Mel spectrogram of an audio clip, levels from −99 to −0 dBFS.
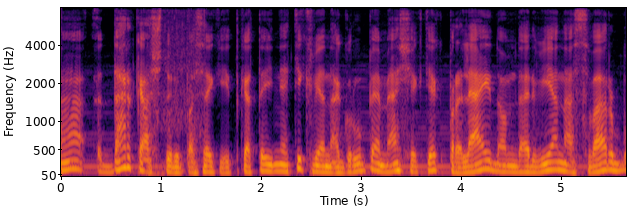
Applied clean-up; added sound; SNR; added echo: none; Zipper (clothing) + Bowed string instrument; 18 dB; none.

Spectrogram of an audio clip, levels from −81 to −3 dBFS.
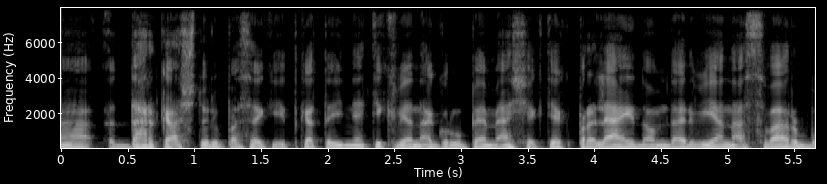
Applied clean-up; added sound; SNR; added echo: none; none; none; none.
